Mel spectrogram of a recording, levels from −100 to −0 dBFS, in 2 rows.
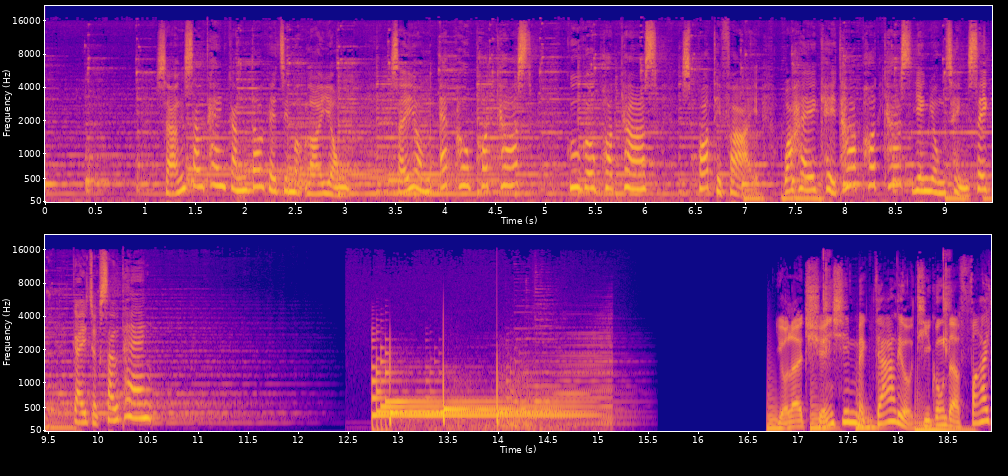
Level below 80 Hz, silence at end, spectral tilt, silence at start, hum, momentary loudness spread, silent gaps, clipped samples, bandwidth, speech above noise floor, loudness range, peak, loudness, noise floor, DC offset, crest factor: -38 dBFS; 0 s; -4.5 dB/octave; 0 s; none; 13 LU; 15.95-15.99 s, 16.13-16.17 s, 16.58-16.65 s; under 0.1%; 17 kHz; over 72 dB; 5 LU; -2 dBFS; -18 LUFS; under -90 dBFS; under 0.1%; 18 dB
